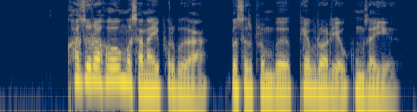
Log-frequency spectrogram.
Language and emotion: Bodo, neutral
